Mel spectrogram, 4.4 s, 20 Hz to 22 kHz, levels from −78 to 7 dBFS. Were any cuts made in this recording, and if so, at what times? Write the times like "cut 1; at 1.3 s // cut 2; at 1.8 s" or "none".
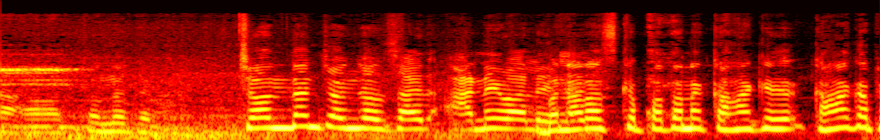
cut 1; at 2.7 s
